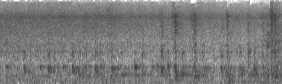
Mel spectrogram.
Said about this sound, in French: Et là, on remue bien.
